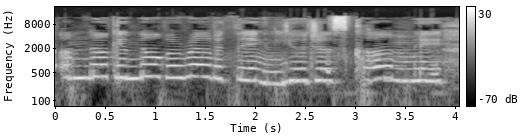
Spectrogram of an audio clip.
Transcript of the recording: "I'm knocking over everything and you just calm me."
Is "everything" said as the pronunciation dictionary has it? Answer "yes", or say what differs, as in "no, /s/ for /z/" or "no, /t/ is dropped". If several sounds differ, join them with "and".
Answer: yes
